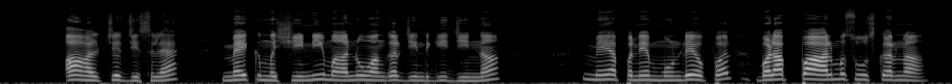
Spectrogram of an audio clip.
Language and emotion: Dogri, sad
